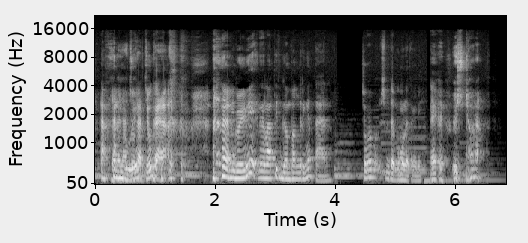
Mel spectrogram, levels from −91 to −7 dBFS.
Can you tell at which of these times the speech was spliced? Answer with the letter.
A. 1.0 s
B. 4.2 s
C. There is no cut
C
